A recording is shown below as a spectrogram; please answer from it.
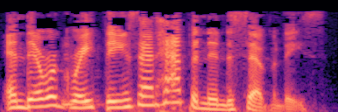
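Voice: mid-range voice, wildly swooping pitch, fairly quick, a little mellow, no room sound. A middle-aged host on a talk broadcast, rambling and searching for words as they speak. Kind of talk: casual radio talk. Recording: dull lo-fi recording.

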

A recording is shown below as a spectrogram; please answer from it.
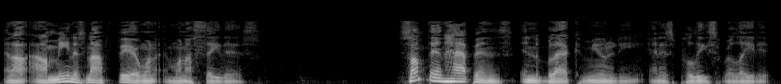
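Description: A man's voice: low-pitched, normal speed, a little mellow, no echo, muffled recording. A man co-hosting a casual talk show, arguing his points emphatically, with sarcastic asides. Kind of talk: casual opinion chat.

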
